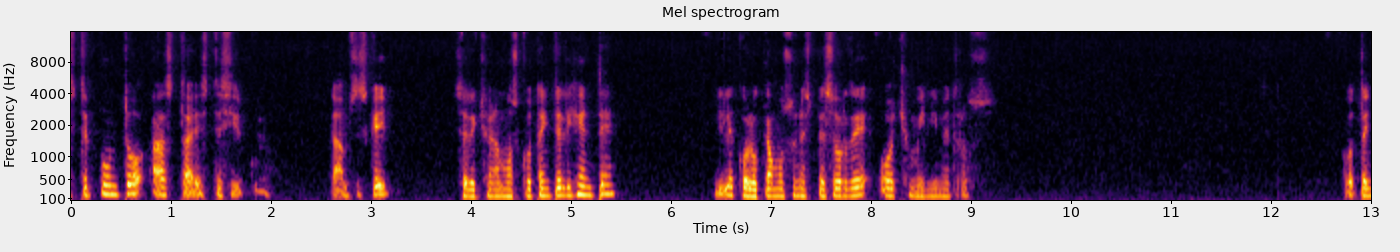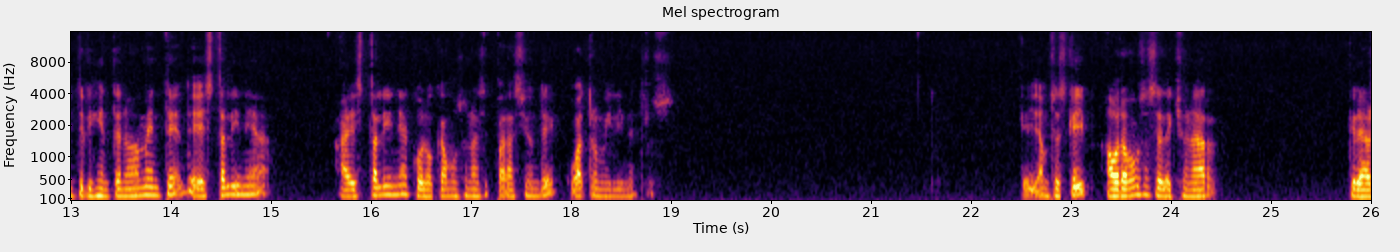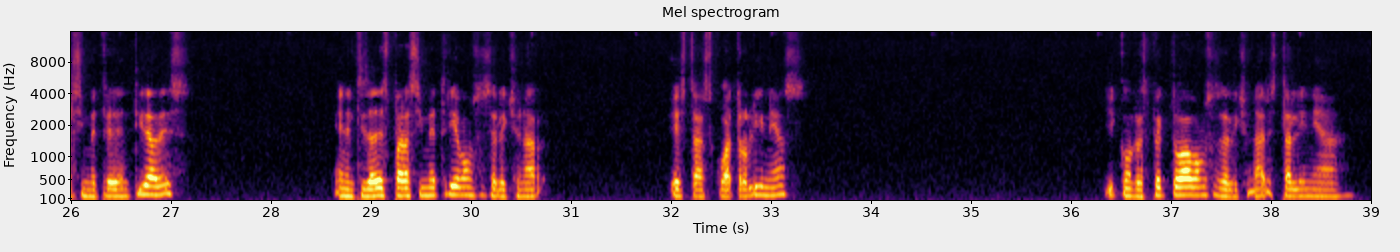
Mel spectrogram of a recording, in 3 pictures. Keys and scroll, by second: 2.3 Escape, 8.8 8, 9.1 Return, 10.3 Escape, 18.3 4, 18.7 Return, 21.7 Escape.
